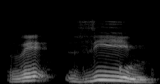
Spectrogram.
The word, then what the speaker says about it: regime: या administration so वी हाउ डू we pronouns R ई जी आई एम ई तो यहां पे जो आई है आई का साउंड होता है ई ई साउंड होता है तो और जो जी होता है वो जी प्रोनाउंस किया जाता है जेड जी का साउंड भी होता है जड जड साउंड होता है जी साउंड होता है यानी रेजीम सो क्या पढ़ेंगे इसे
